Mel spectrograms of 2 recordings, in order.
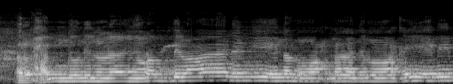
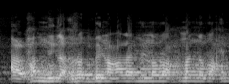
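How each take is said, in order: First: It is recited slowly and evenly. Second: It is recited quickly and rushed. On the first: The speaker calls it right. "Tapi jangan ngebut-ngebut, biasa saja. Murotal ngebacanya" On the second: The speaker calls it wrong. "Sing aneh sing sebelah kaget coy"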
